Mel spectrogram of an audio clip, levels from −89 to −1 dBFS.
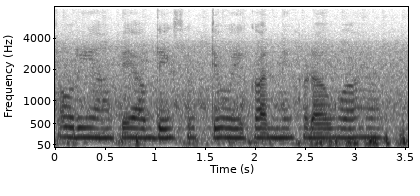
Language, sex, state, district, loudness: Hindi, female, Haryana, Jhajjar, -16 LUFS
